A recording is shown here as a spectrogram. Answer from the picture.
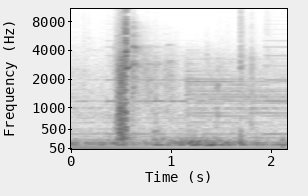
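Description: Driver head striking a teed-up golf ball on a tee shot: one sharp crack about half a second in. Faint background music runs underneath.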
